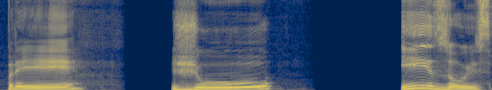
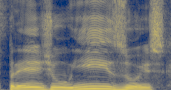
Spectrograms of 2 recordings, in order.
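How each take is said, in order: First: "Preju-, isos" in drawn-out pieces with long pauses; syllable by syllable. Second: Said in the usual way. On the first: Shown as a demonstration. Teacher leading pupils through the word, syllable by syllable. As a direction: break "Preju-, isos" slowly into separate syllables. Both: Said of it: "Como é que se separa prejuízo?".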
